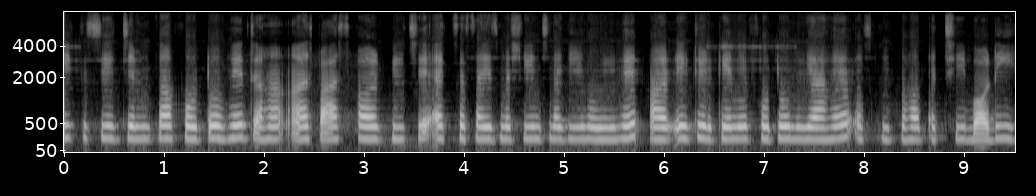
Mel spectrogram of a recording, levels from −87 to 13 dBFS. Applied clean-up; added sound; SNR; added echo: neural separator model SepFormer DNS4.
